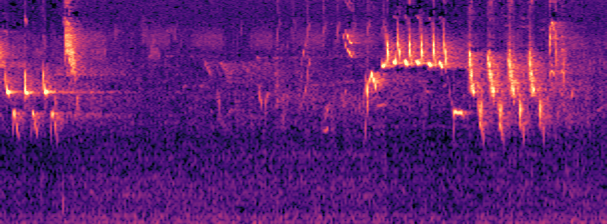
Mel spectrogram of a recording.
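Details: Mixed birds chirping: a few quick high chips open the scene, then comes a quieter gap, then a lively run of rapid, evenly repeated sharp notes and falling whistles from more than one bird, over faint background noise.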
